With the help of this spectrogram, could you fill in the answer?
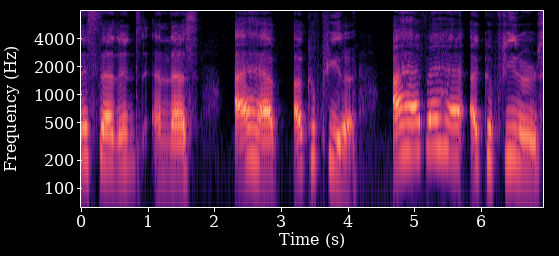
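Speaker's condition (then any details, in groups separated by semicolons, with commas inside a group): Cerebral palsy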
